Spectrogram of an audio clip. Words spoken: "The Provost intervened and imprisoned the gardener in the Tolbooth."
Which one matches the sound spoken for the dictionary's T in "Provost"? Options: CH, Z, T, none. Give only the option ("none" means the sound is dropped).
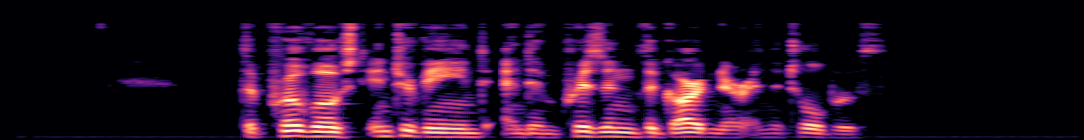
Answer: T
